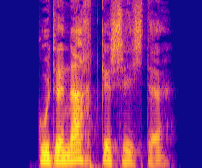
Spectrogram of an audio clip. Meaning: bedtime story
- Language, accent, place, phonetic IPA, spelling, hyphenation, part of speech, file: German, Germany, Berlin, [ɡuːtəˈnaxtɡəˌʃɪçtə], Gutenachtgeschichte, Gu‧te‧nacht‧ge‧schich‧te, noun, De-Gutenachtgeschichte.ogg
